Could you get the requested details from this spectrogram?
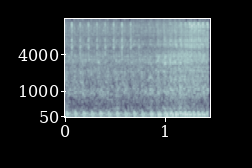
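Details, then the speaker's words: Yamaha Jupiter Z1 motorcycle after service: rough rapid ticking clatter that persists and follows the throttle when revved, indicating damaged piston rather than valves; roughness linked to oil not reaching cylinder head. "Ini untuk setelah ke servis, untuk mesin ada suara ngelitik ya, tetap ya, karena itu pistonnya yang rusak. Kalau ciri-ciri piston rusak itu ketika ketika digas dia tetap ada suaranya."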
